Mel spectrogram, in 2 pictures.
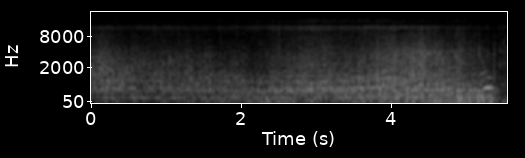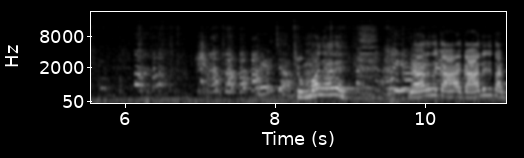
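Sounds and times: ground spinner firework hissing: 0:00.0 - 0:06.5.

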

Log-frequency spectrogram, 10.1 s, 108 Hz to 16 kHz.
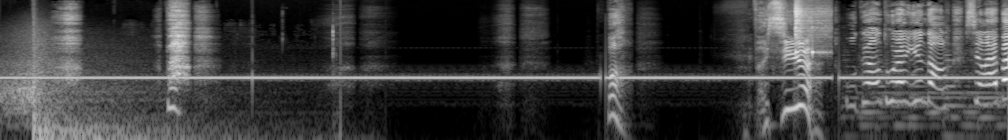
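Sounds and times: low rumble: 0:00.0 - 0:03.7
monitor flatline beep: 0:06.6 - 0:10.0.

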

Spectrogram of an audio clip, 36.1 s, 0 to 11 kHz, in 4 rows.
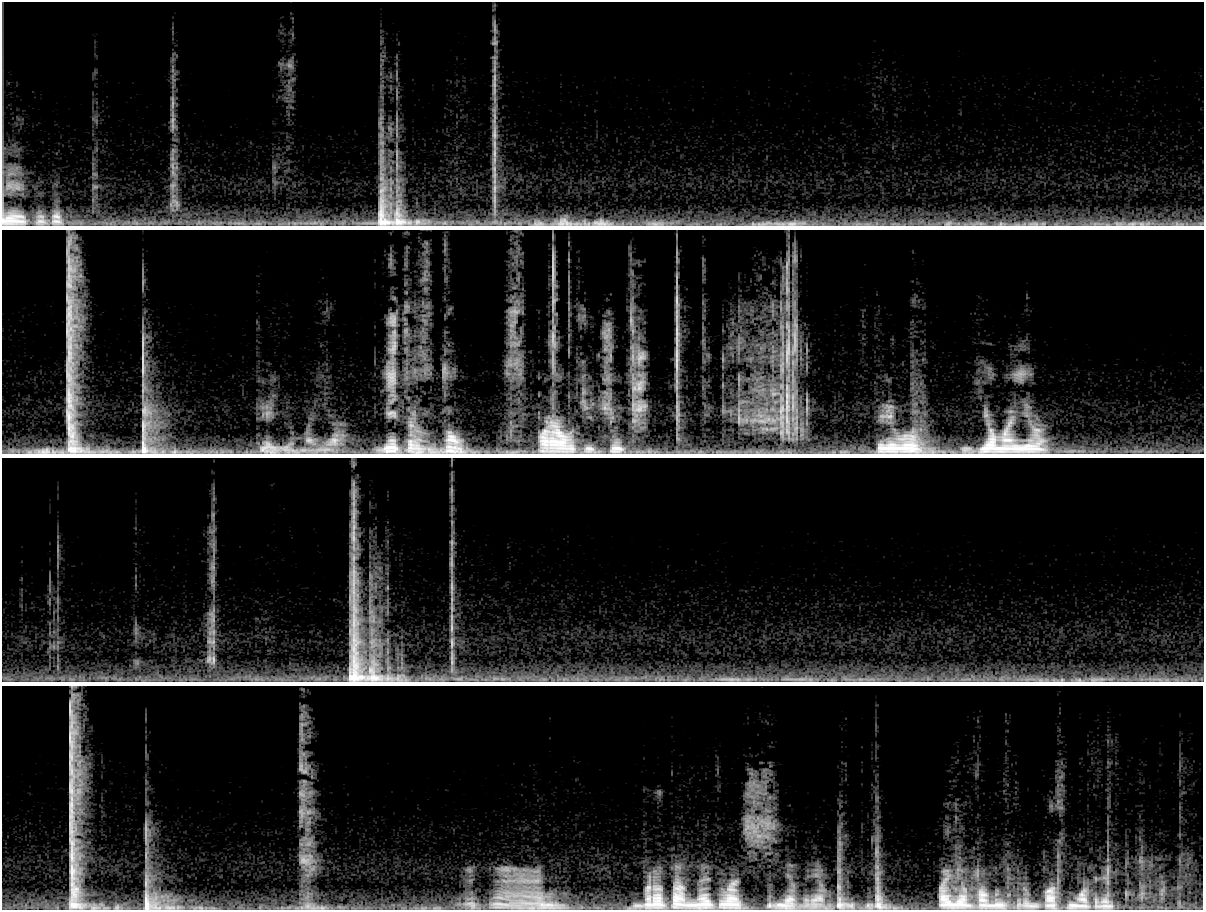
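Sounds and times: crossbow string release crack: 0:03.4 - 0:03.8
bolt striking target: 0:09.5 - 0:10.3, 0:27.5 - 0:28.4.

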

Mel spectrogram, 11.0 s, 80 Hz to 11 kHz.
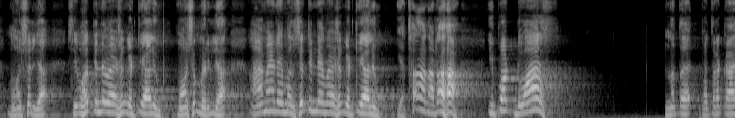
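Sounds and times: man speaking: 0:00.0 - 0:08.5, 0:10.0 - 0:11.0.

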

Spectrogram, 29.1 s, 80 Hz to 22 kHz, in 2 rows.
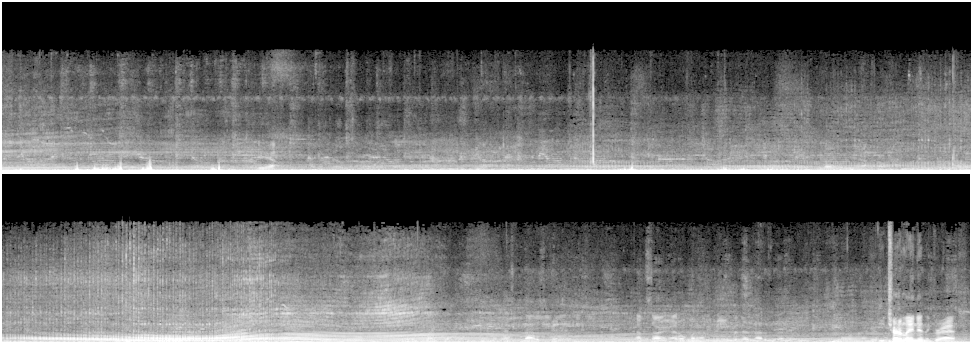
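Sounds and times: model plane engine flying past: 0:00.0 - 0:29.0.

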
